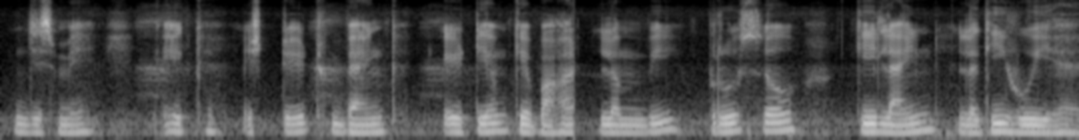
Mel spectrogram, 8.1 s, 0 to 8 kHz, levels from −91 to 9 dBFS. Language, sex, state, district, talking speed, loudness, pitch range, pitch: Hindi, male, Jharkhand, Jamtara, 105 wpm, -21 LUFS, 110-125 Hz, 115 Hz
